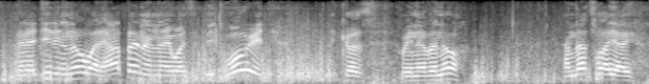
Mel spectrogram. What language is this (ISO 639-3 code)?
eng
